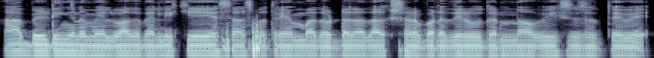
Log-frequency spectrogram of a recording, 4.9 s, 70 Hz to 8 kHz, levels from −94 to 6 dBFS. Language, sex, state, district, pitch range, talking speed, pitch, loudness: Kannada, male, Karnataka, Koppal, 95-100 Hz, 135 wpm, 95 Hz, -16 LUFS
